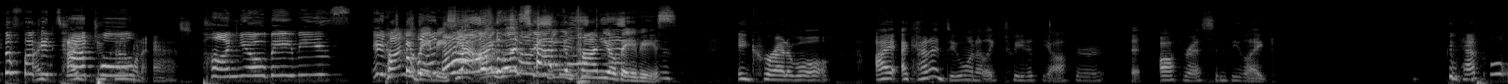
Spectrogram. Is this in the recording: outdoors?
no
